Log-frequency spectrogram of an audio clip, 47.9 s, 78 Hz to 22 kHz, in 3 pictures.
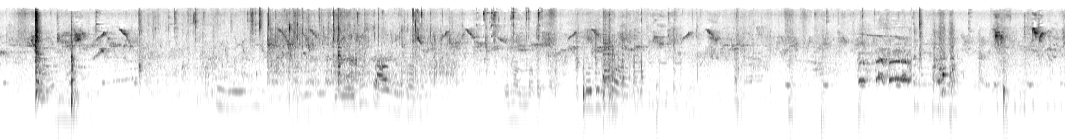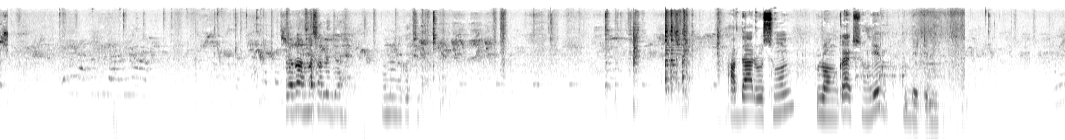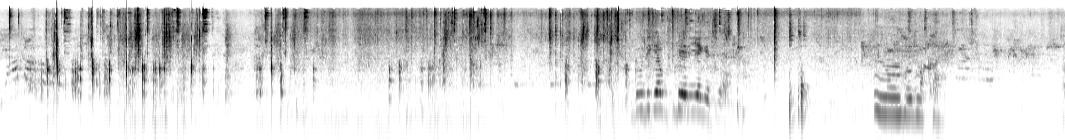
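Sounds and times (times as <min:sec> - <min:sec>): chickens calling: 0:00.0 - 0:27.8, 0:28.6 - 0:47.9
garlic cracking under stone roller: 0:32.1 - 0:46.3.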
